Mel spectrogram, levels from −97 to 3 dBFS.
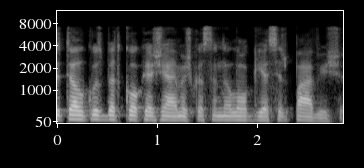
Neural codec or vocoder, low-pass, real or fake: codec, 16 kHz, 2 kbps, X-Codec, WavLM features, trained on Multilingual LibriSpeech; 7.2 kHz; fake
